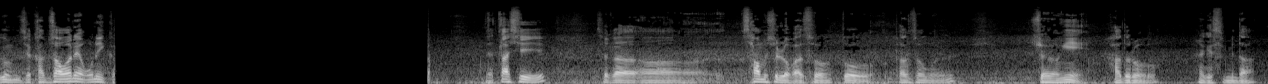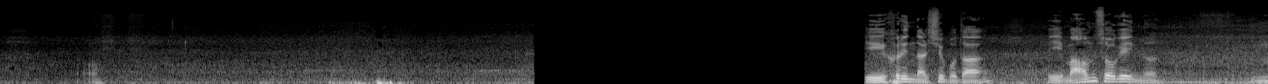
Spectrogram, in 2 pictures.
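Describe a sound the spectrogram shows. A middle-aged man talks calmly and close to a clip-on microphone, with pauses.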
